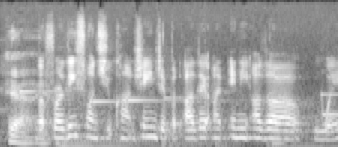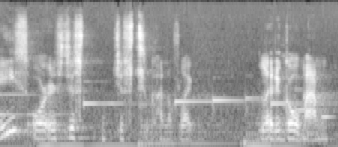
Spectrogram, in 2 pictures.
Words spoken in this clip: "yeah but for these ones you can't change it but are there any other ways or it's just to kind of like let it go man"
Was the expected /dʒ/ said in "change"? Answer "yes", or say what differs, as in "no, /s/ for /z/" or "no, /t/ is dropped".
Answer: yes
